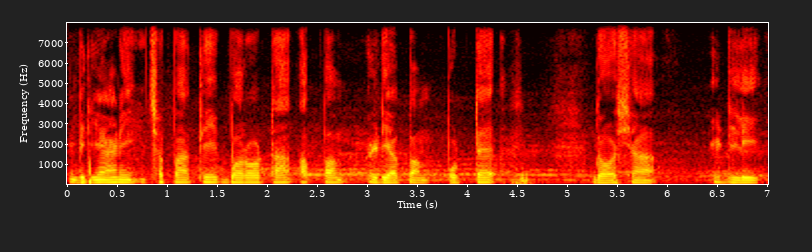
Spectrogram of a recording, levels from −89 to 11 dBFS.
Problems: background sounds at intervals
